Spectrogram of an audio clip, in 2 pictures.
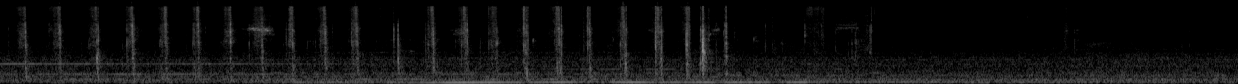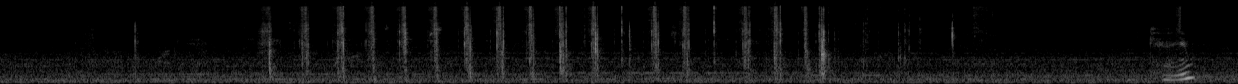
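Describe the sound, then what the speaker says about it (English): Tarot cards being moved and shuffled, rapid crisp riffling bursts in two main runs with scattered card flicks between, close and clear, with a voice talking quietly at times. "Okay, I just need to move these cards out my way."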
